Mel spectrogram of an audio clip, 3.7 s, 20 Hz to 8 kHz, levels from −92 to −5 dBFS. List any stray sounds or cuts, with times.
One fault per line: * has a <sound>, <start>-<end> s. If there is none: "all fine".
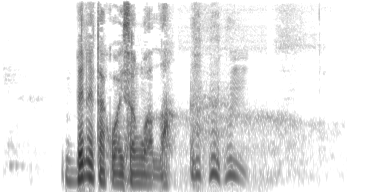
* has a throat clearing, 1.9-2.5 s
